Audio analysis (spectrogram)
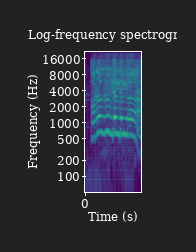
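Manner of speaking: high, loud rushed "la-la-la" babble; rapid gibberish babble. Retold or imitated. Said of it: "it's so fast".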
